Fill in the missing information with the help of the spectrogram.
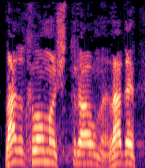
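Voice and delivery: soft, low worship voice that sinks to a hush; worship prayer. Acted. Preacher leading the congregation in worship, soft and low. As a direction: lead the worship gently over the music.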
